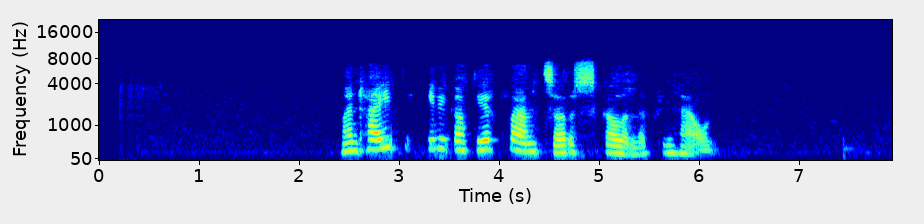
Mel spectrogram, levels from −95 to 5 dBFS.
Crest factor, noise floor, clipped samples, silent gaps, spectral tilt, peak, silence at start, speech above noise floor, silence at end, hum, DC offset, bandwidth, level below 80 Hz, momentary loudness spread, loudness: 22 dB; -81 dBFS; under 0.1%; none; -3.5 dB/octave; -18 dBFS; 2.4 s; 45 dB; 1.8 s; none; under 0.1%; 7.4 kHz; -82 dBFS; 13 LU; -36 LUFS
